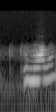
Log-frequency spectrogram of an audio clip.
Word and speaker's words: Canelli: to you about Captain canelli oh how do you pronounce it canelli or kenell canelli is the Mrs Conwood who served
